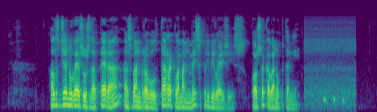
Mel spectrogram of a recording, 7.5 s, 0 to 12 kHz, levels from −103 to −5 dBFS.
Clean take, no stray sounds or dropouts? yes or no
no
